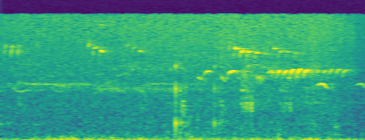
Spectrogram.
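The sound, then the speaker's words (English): A blue rock thrush sings at a hiking car park, a string of clear, whistled and warbling phrases, fairly soft, over a steady low rumble with a few scattered knocks or footsteps. “It's what we call the blue rock thrush.”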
